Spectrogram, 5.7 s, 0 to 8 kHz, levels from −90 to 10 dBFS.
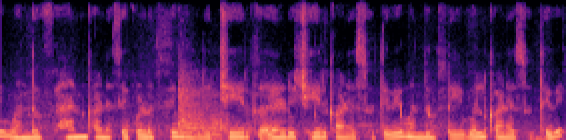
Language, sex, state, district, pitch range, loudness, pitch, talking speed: Kannada, female, Karnataka, Bidar, 200-220 Hz, -12 LUFS, 210 Hz, 105 wpm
